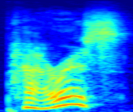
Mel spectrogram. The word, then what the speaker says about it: Paris: This can give you Paris, like parish and Harris, Cuba, like cube, or San Pedro, like cathedral, or Einstein rather than Einstein, and on and on and on.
